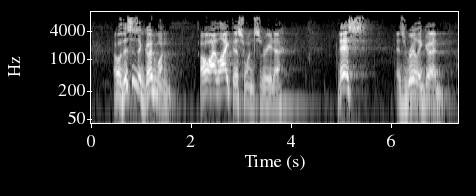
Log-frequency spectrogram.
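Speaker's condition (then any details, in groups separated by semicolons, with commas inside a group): No condition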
